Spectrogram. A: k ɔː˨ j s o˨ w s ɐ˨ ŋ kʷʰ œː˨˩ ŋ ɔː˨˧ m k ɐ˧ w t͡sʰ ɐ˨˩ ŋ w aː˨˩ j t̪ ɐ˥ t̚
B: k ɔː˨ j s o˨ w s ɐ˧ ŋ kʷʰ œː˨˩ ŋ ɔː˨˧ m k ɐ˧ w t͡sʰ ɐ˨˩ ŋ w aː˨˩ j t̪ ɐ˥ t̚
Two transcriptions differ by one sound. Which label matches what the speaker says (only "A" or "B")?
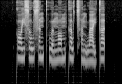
B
